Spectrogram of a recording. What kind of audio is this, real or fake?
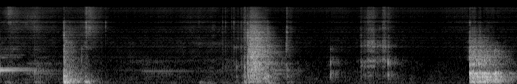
fake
